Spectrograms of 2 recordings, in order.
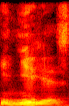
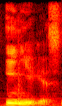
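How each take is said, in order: First: The stress is on a later syllable. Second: The stress is on the first syllable. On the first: The speaker calls it wrong. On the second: The speaker calls it right. "I would always place the accent on the Y"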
